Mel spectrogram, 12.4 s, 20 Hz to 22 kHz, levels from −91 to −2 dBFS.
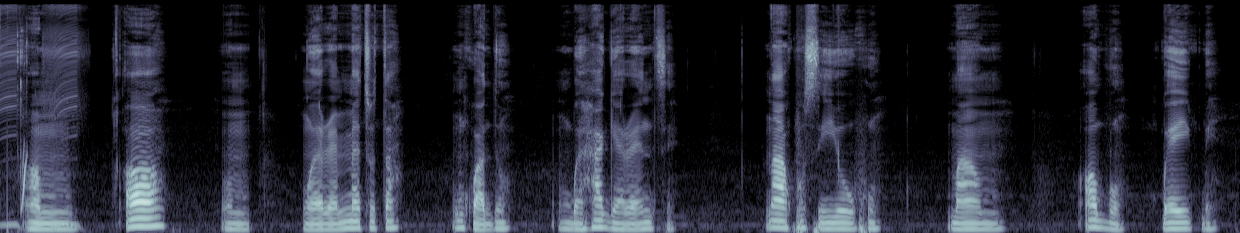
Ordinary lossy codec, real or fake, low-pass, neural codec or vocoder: none; real; none; none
